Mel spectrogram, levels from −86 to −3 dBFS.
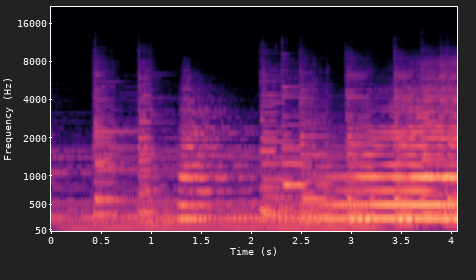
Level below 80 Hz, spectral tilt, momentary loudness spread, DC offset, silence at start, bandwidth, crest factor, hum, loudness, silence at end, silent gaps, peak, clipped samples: -42 dBFS; -5.5 dB/octave; 14 LU; under 0.1%; 0 s; 10.5 kHz; 14 dB; none; -23 LUFS; 0 s; none; -8 dBFS; under 0.1%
